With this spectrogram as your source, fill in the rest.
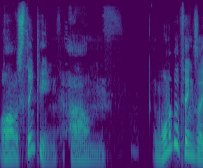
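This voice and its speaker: A man talks in a fairly high voice with a bright, sharp tone. His intonation is lively. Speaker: game developer streamer. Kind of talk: live coding tutorial. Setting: live stream. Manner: deliberately lowered volume.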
